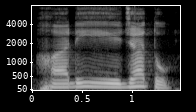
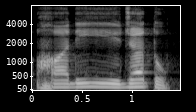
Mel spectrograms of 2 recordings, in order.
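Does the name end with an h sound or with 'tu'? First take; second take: tu; tu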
